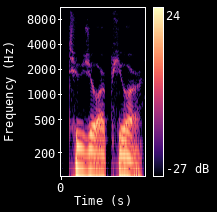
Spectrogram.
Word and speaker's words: toujours pur: What is the French pronunciation, Micah? We've been waiting. Oh, it's toujours pure.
